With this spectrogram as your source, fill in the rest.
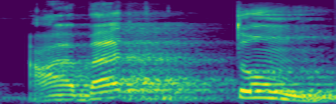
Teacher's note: ادغام کامل اس ادغام کو کہتے ہیں کہ جس ادغام میں 100% مدغم فی کو پڑھا جاتا ہے، جیسے عبدتم۔ اب اس مثال میں ہم حرف دال کو بالکل نہیں پڑھ رہے بلکہ حرف تا کو پڑھ رہے ہیں۔ گویا دال کا تا میں ادغام کر کے دال کو تا سے بدل دیا ہے۔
